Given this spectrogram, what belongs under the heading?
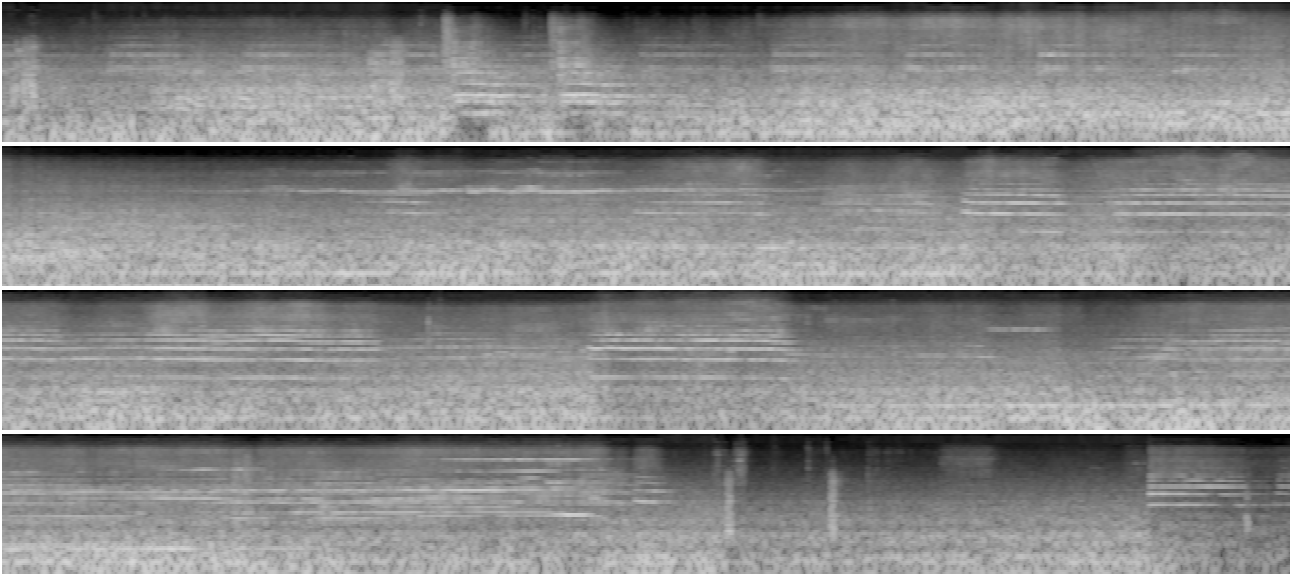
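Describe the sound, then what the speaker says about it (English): A loud passing Bombardier multi-level double-decker commuter train at Point of Rocks fills the scene with rumbling wheels, metallic squeals and long hissing air releases from its horizontal stabilizers, steady and close throughout. "the sound you hear from these trains are called the horizontal stabilizers"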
